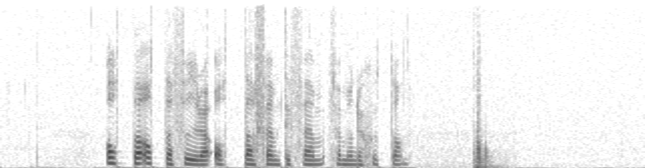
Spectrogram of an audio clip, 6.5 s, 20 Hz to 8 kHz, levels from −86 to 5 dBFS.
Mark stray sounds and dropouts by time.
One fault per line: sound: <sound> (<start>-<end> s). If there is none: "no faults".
sound: thud (4.7-5.1 s)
